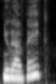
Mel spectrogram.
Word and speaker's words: Nouvelle Vague: Nouvelle Vague, was also cooking up a cover of Love Will Tear Us Apart, and a cover of Blue Monday.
